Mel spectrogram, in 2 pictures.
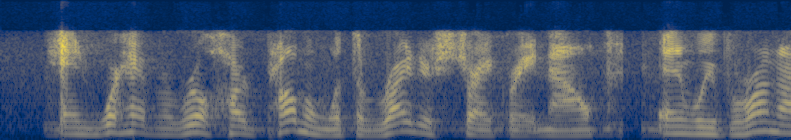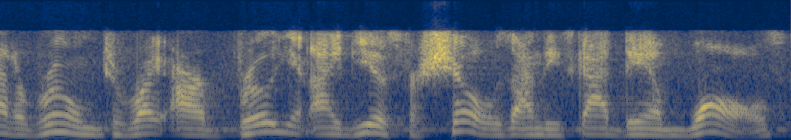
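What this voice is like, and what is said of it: Affected Hollywood big-shot voice. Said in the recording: “We're big shots from Hollywood, as you can tell by my tone.”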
